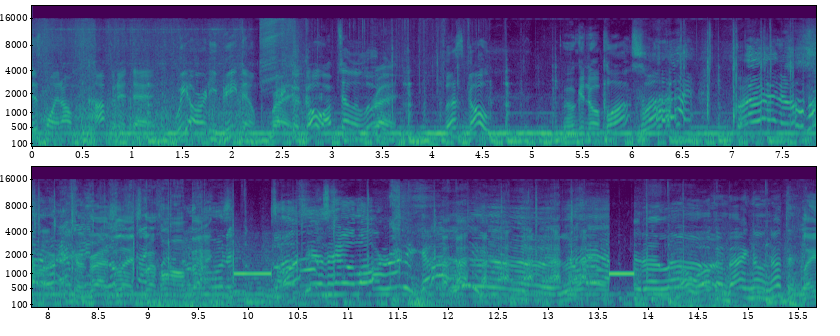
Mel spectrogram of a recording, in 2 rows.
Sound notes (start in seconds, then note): 6.6 hands clapping; 11.2 all laughing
